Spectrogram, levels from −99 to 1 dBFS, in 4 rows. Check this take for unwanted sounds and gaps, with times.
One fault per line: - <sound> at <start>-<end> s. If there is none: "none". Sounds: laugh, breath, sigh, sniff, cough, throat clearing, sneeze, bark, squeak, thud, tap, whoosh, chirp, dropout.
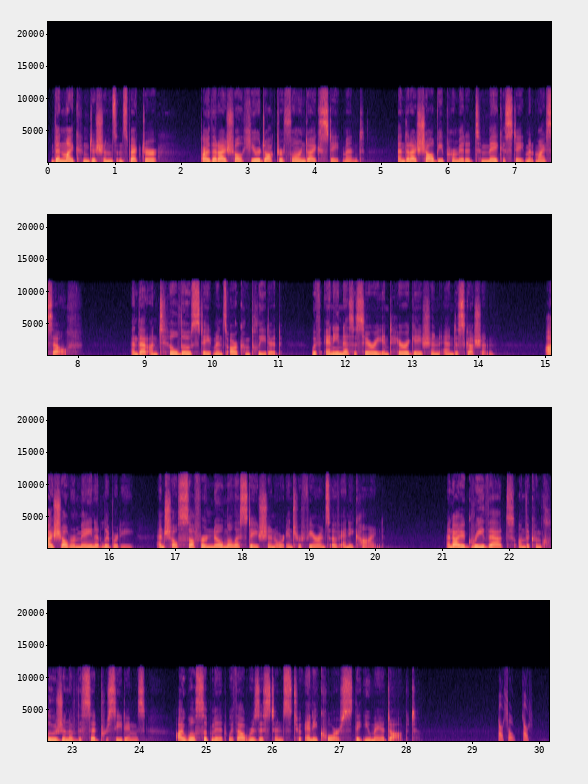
- chirp at 29.4-29.9 s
